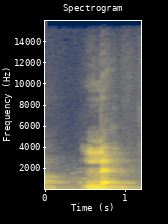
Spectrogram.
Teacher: पार्श्विक ल, जब उच्चारण करते हैं ल का तो जीभ के दोनों ओर बगल से वायु निकलती है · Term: पार्श्विक व्यंजन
